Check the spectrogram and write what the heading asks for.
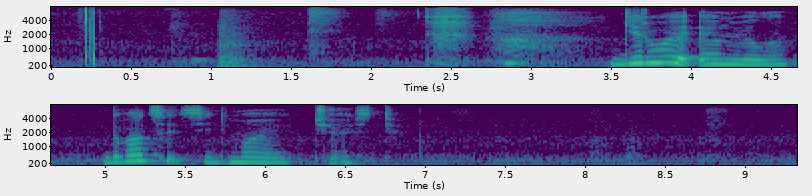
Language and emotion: Russian, sad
